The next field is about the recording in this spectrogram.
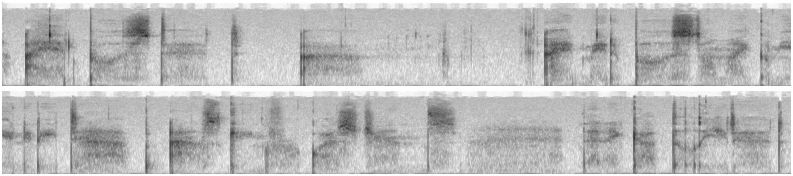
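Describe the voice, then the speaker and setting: A young adult woman from the Netherlands, a native Dutch speaker, whispering an ASMR chat from her bed, soft and meandering with many pauses and ums. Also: poor audio. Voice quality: full whisper, unvoiced. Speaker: ASMR YouTuber. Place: sitting on her bed indoors. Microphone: close mic, phone notes in hand.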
